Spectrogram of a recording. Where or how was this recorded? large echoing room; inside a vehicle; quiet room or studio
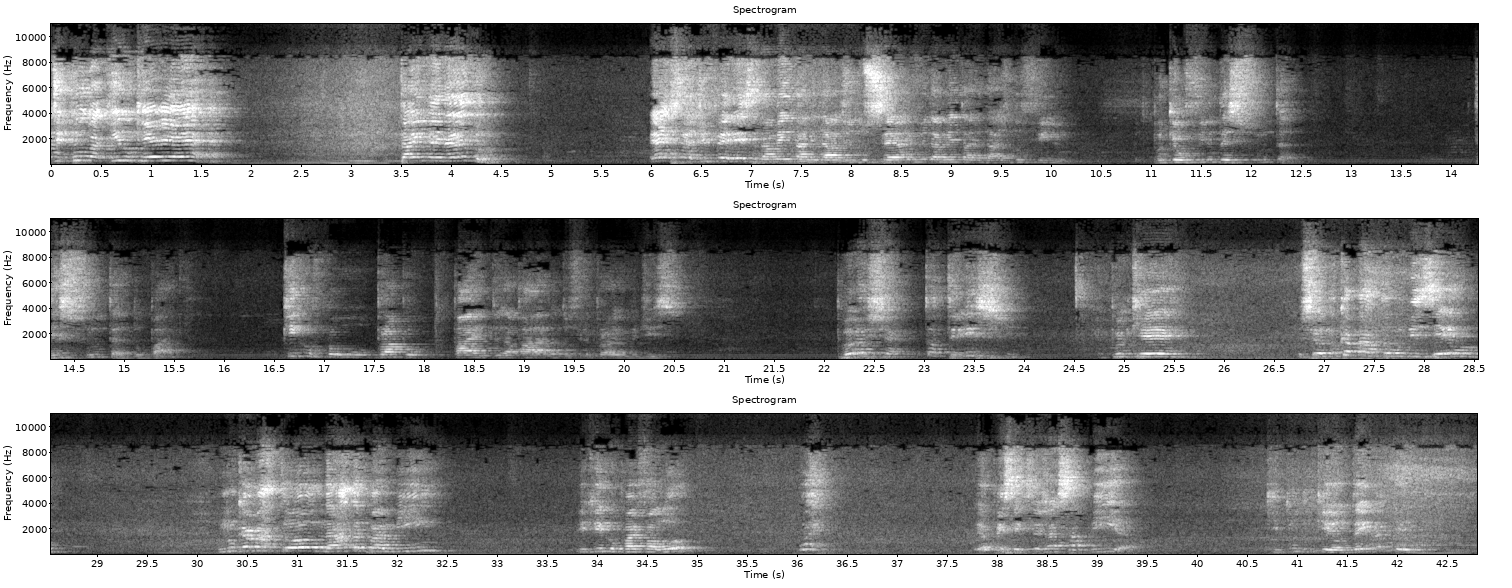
large echoing room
